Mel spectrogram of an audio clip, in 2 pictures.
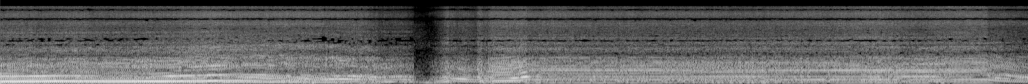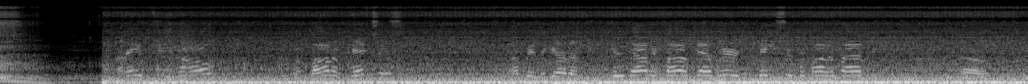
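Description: Drag race cars' engines revving in short separate clips. First come a few seconds of revs rising and falling. Then revs are held high for a burnout and wind down near the ten-second mark, and the last part is a steady low engine rumble with voices over it.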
